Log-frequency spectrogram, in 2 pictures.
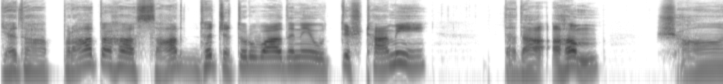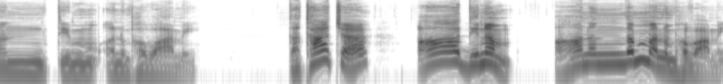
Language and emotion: Sanskrit, happy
